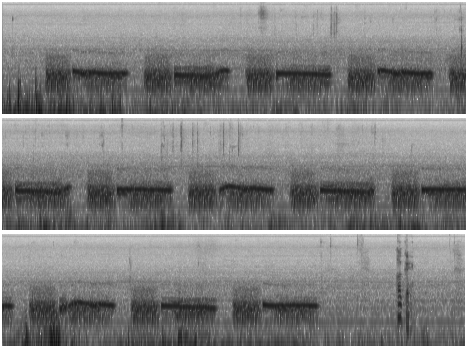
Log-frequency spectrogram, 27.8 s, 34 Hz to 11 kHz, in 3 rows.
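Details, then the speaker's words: Wheezes: repeated musical whistling tones with each breath, about 14 breaths a minute, predominantly expiratory, from spastic, narrowed small and medium airways; chest auscultation teaching example. "ruth el silbido del aire al pasar forzada a través de tubos respiratorios espásticos de tubos respiratorios de un calibre muy inferior al que normalmente tiene"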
